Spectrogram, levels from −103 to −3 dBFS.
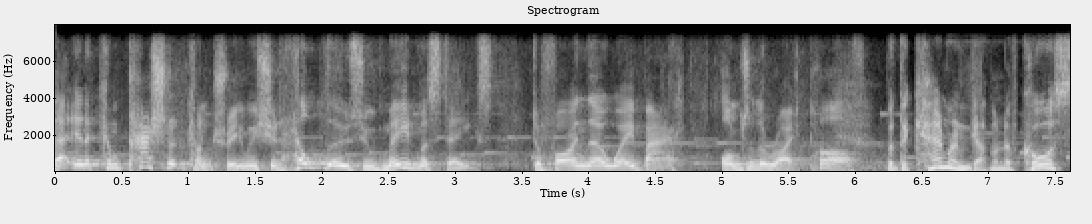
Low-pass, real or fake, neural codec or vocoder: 7.2 kHz; real; none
